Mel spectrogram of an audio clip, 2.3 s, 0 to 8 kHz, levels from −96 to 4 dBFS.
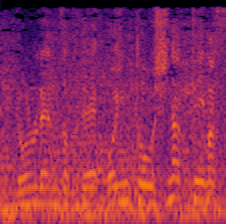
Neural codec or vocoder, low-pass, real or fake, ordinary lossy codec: none; 7.2 kHz; real; MP3, 32 kbps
